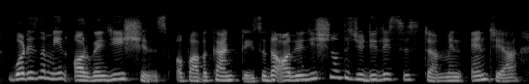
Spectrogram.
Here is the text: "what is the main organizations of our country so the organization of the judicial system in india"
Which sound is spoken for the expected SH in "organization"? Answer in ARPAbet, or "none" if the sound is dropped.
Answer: SH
